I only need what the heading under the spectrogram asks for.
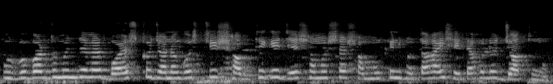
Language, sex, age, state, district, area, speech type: Bengali, female, 60+, West Bengal, Purba Bardhaman, urban, spontaneous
